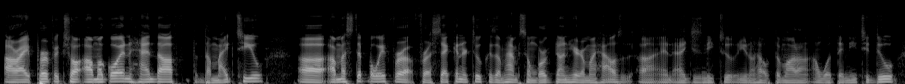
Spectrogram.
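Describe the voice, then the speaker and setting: A man hosting a casual call, talking in a halting, repetitive and agreeable way. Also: fairly low pitch, fairly even intonation, gravelly, fairly bright tone, dry recording. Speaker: show host. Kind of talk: casual phone conversation. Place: at home.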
